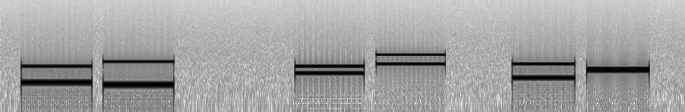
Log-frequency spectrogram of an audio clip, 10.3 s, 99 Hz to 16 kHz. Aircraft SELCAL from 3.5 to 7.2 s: GK-LR

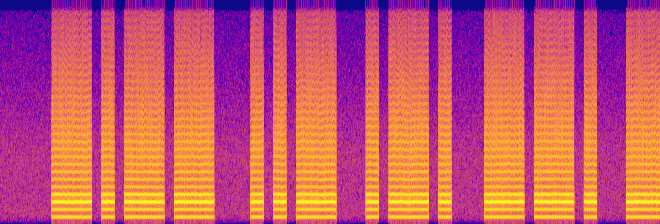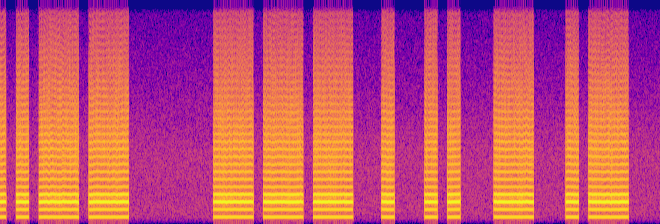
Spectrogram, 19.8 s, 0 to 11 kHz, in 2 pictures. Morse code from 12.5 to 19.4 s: OEITA

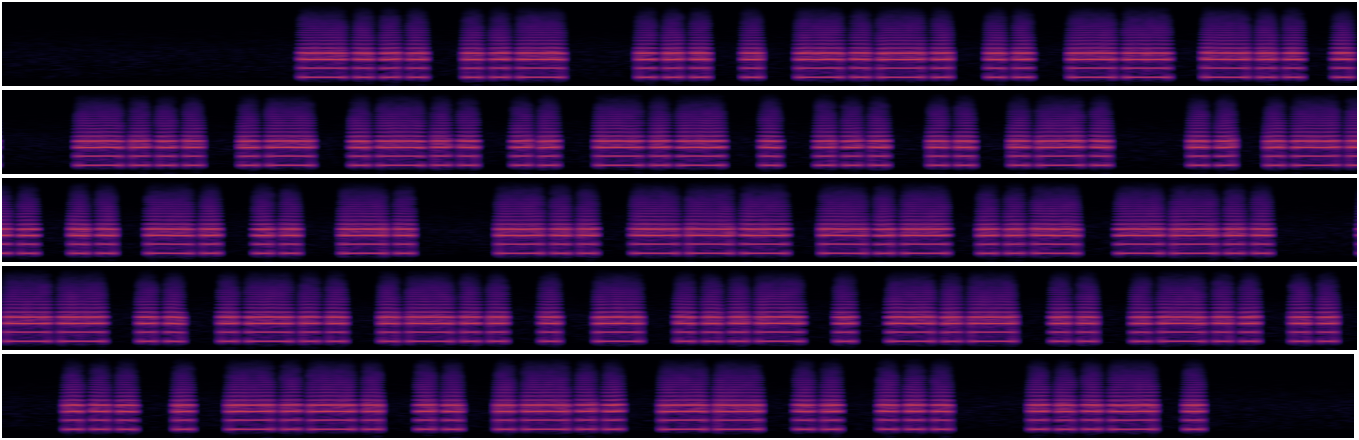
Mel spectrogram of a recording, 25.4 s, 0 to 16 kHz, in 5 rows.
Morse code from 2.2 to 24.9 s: SECIMDE BALIKESIR ILININ DOKUZ MILLETVEKILI SECILMIS VE

